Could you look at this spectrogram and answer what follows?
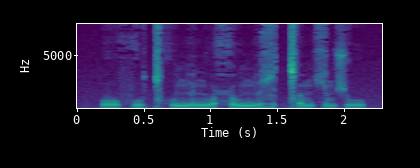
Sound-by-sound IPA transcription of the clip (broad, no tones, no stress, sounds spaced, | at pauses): o f u ǀʰ u ɲ ø n u ħ u ɲ ø ɮ ə ǀ œ m ç a m ʃ u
